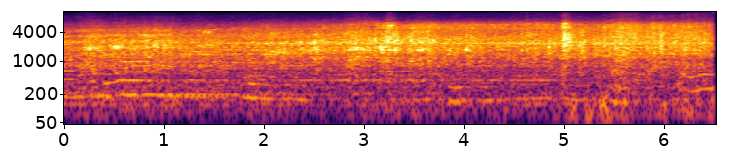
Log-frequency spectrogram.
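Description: Steady rushing outdoor background noise, with a faint tune of held notes running underneath.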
